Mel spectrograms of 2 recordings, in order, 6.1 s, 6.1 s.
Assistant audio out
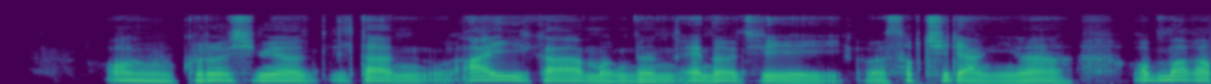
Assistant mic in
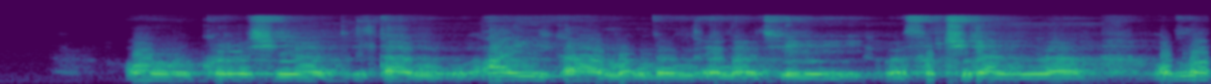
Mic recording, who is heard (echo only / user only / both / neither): echo only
